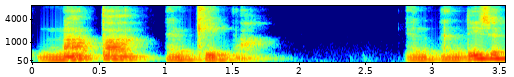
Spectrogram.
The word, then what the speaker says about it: Ñawpa: So this concept, Ñawpa, it's pronounced Ñawpa, literally means in front, but it refers to the past.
